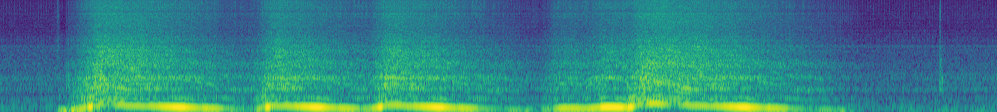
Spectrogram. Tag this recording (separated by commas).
Accelerating, Engine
